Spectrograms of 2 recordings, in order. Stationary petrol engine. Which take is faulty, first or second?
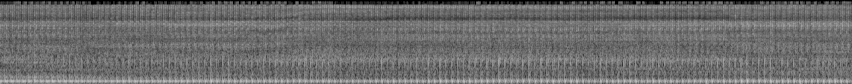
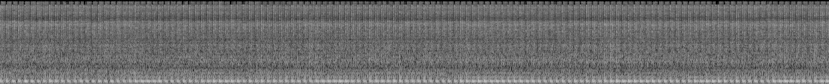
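first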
